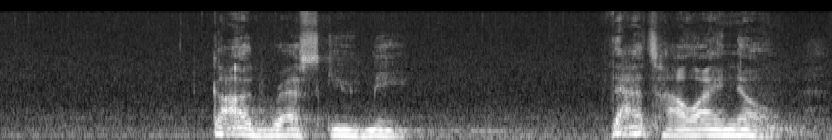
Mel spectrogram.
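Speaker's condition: ALS; swallowing

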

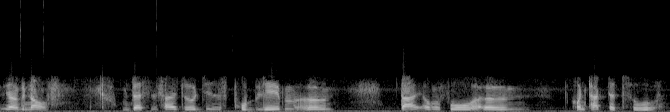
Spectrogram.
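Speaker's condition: Congenital spastic paralysis; writing or holding full glass looks drunk

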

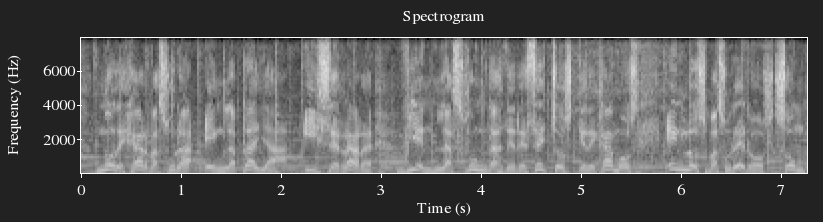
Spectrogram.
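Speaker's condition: No condition

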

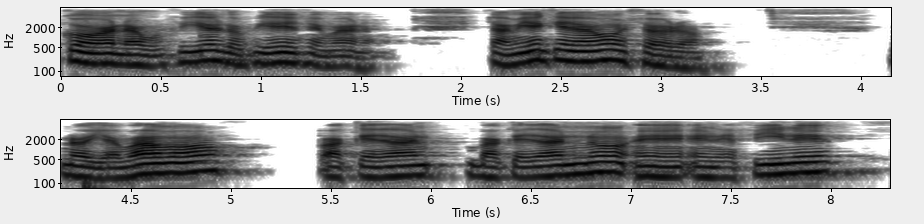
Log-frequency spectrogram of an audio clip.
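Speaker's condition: Down syndrome

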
